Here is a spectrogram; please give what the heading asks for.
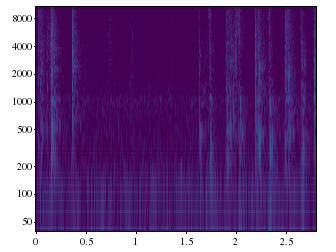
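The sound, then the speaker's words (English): Tarot cards being shuffled make quiet, papery riffling bursts: a few separate flicks, then a quicker run of crisp snaps toward the end. “Sorry if these cards are loud.”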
